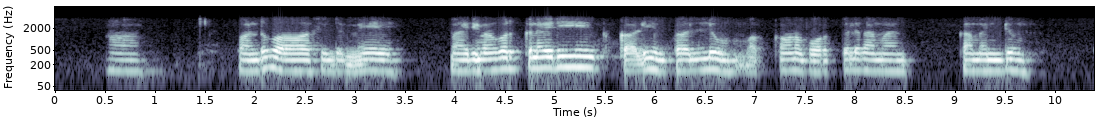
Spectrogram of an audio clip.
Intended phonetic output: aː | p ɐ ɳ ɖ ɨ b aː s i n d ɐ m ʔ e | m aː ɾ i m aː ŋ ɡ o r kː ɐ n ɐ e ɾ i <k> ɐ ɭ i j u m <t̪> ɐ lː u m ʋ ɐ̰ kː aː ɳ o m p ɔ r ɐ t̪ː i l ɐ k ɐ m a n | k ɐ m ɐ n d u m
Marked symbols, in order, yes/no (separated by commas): yes, yes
